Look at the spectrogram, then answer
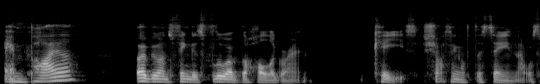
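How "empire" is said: shocked question. Acted. Obi-Wan shocked by word.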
